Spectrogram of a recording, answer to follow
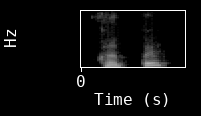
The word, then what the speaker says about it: répète: Recuerden que cuando vemos el acento grave, la vocal se pronuncia abierta. No, la boca está abierta.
